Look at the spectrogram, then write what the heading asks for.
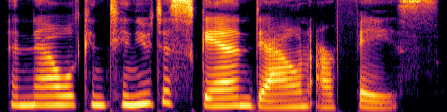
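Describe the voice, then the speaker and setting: A woman leading a guided meditation as instructor, with a gentle, soothing, unhurried manner. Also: fairly high pitch, clean tone, no room sound, clean studio sound.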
